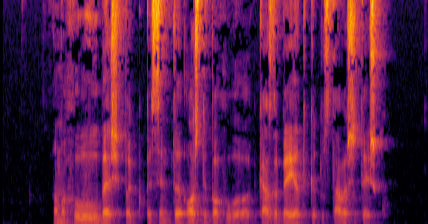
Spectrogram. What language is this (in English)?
Bulgarian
